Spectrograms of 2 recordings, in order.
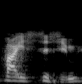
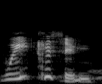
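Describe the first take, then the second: First: The word begins with a V sound. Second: The word begins with a W sound. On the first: This is the traditional pronunciation. The speaker calls it right. "instead of" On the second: This is the new school pronunciation. The speaker calls it wrong. "you'd make 'em say"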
